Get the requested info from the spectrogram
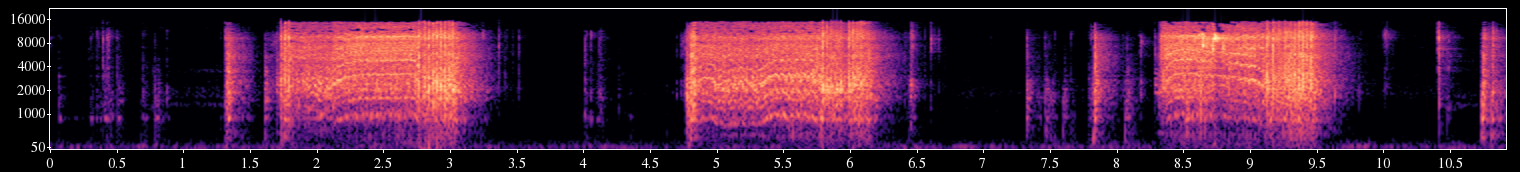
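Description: Makita 18-volt cordless driver with a 5 mm hex bit running in three bursts of about a second each, its motor pitch wavering as it drives home the bolts that hold the drive gear onto the wheel hub. Light clicks and handling knocks fall between the bursts.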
